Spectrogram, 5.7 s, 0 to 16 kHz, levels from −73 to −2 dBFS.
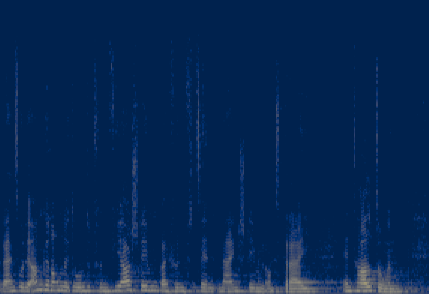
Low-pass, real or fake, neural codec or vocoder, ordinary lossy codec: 14.4 kHz; fake; vocoder, 44.1 kHz, 128 mel bands every 256 samples, BigVGAN v2; none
